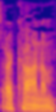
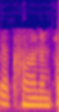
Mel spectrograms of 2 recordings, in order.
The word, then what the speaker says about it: Arcanum: Is it Arcanum? – Yes, Arcanum. – Is that how you say it? – Yeah. – Arcanum, okay.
